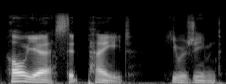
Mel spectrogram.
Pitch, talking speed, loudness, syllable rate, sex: 95 Hz, 160 wpm, -18 LUFS, 4.5 syllables/s, male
